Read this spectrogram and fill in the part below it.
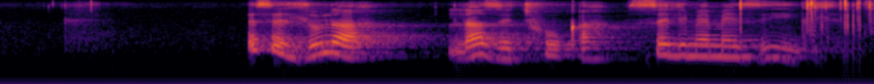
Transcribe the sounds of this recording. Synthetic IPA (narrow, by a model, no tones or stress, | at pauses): ɛseɮula | lazetʰuk̬ʼaselimɛmeziːlɛ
